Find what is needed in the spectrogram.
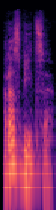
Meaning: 1. to break, to crash, to shatter 2. to break up, to split, to divide 3. to collapse, to die 4. to get seriously hurt 5. passive of разби́ть (razbítʹ)
- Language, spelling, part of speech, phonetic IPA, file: Russian, разбиться, verb, [rɐzˈbʲit͡sːə], Ru-разбиться.ogg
